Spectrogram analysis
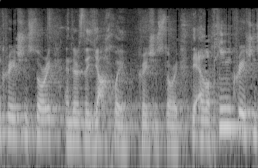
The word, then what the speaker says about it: Yahweh: actually, it's closer to Yahweh. Everybody say Yahweh. Yahweh. You see, when this name is, according to the experts, properly pronounced, it's as if the sound of breathing in and out.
